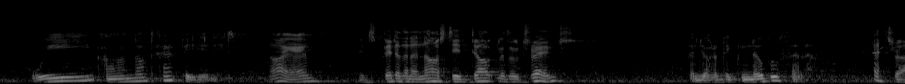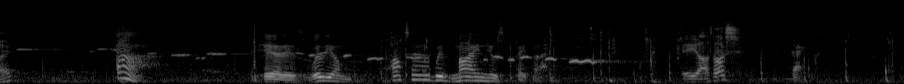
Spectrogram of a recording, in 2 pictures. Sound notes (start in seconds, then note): 9.0 whistling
